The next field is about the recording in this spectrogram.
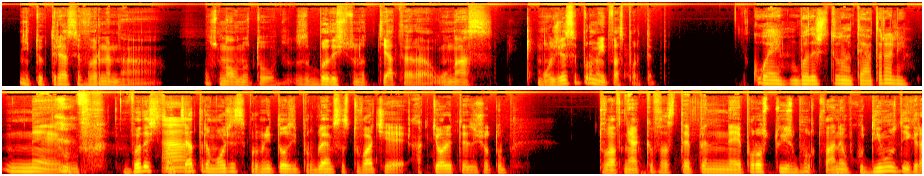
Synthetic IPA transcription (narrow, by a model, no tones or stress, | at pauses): it̪ukt̪ɾʲavəd̪ɐsɛvɤɾnɛmnɐ̰ | osnɔvnot̪ozɐbɤd̪ɛʃt̪ɛ̥t̪onɐt̪ʲɛat̪ʰə̰ɾə̰o̰nas | mɔʒɛlʲid̪ɐəsɛpɾomɛnit̪ovaspoɾɛt̪ːɛp | koɛbɤd̪ɛʃt̪ɛ̥t̪onɐt̪ɛat̪əɾəlinɛ | bɤd̪ɛʃt̪ɛ̥t̪onɐt̪ɛat̪əɾəmɔʒɛlid̪ɐsɛ̥pɾomɛnit̪ɔzipɾoblɛmsɐst̪ovat͡ʃɛ̰ɐkt̪ʲjɔɾit̪ɛzɐʃt̪ɔt̪o | t̪ovafnʲakəkəvəst̪ɛpɛnːɛɛpɾɔst̪oizboɾt̪ovaɛnɛopxod̪imosd̪ɐiɡɾa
